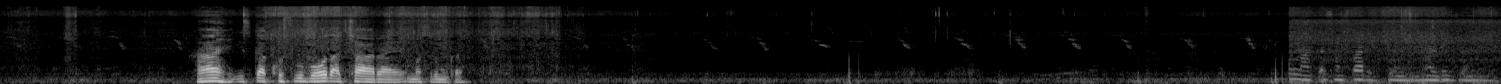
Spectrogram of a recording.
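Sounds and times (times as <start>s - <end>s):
low background noise: 0.0s - 15.0s
faint bird chirps: 4.6s - 12.9s.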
